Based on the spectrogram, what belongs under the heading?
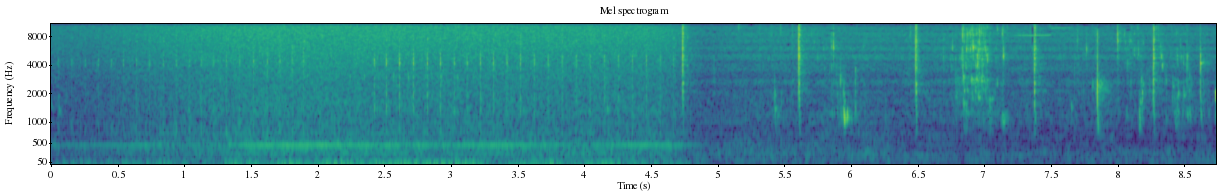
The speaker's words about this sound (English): Compared to the small dolphin, this one is the biggest hunter, so it's very large click. This is a sperm whale doing clicks that are spaced of 1 second each.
